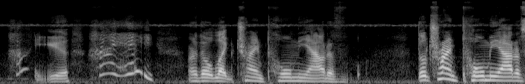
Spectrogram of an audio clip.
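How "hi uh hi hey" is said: very high, soft little greeting; tiny high-pitched mock hello; imitated woman. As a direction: chirp a quiet, mocking hi. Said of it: "they'll f-, say something like".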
